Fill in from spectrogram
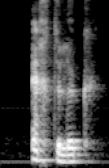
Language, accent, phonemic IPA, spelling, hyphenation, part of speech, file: Dutch, Netherlands, /ˈɛx.tə.lək/, echtelijk, ech‧te‧lijk, adjective, Nl-echtelijk.ogg
- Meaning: marital, matrimonial, pertaining to marriage, not the wedding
